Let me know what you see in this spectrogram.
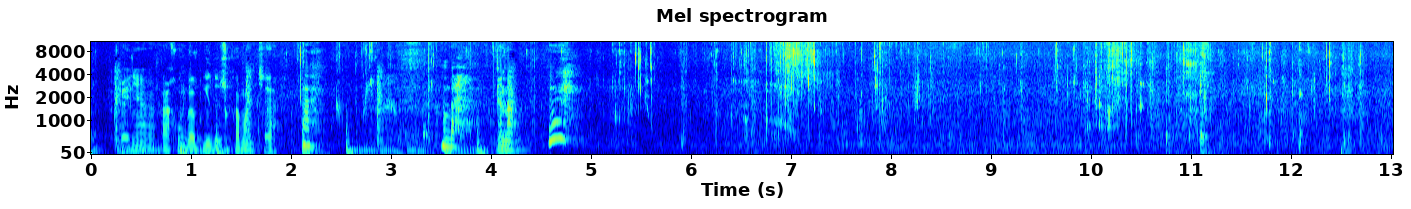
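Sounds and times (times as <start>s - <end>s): faint steady hum: 0.0s - 13.0s
biting and chewing food: 5.0s - 13.0s
crisp crust clicks: 5.2s - 12.9s.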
